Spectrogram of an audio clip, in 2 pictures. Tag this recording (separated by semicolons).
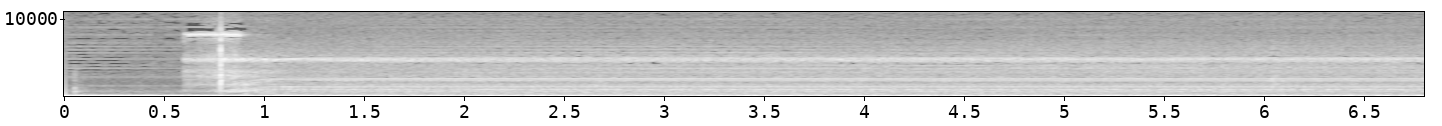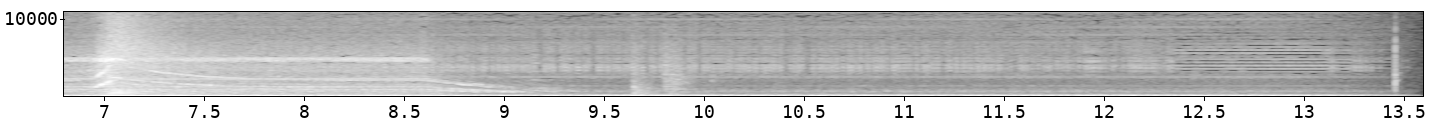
electric; helicopter-model; motors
